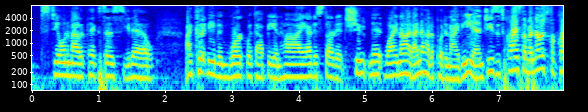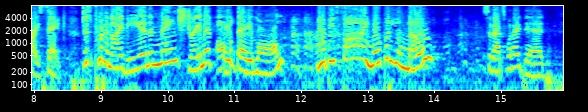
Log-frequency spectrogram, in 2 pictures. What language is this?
English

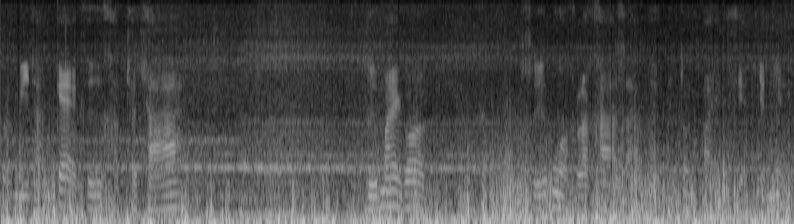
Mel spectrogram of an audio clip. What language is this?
Thai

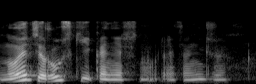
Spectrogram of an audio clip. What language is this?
Russian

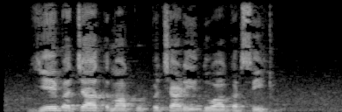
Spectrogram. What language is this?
Gurgula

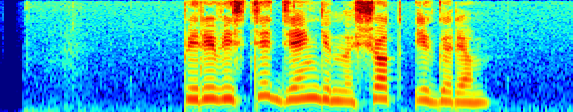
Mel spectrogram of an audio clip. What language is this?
Russian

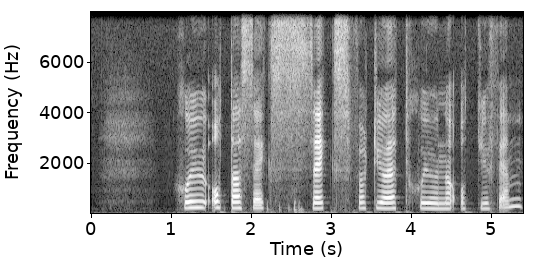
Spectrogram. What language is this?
Swedish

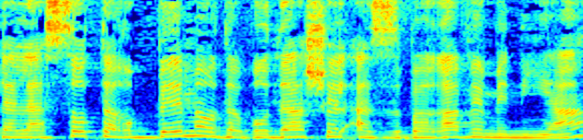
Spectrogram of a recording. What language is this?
Hebrew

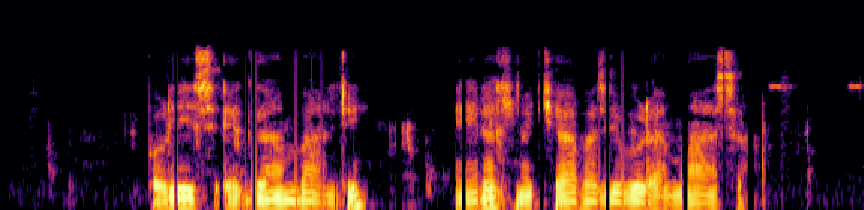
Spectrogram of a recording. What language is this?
Ganda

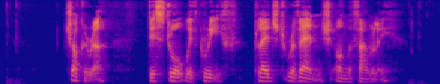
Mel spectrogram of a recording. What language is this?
English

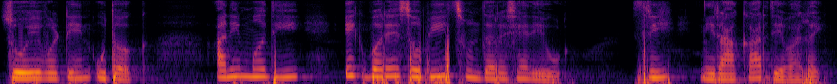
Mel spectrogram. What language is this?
Konkani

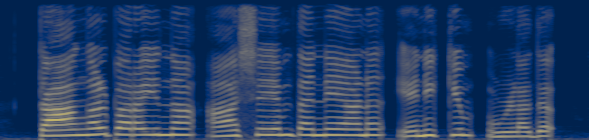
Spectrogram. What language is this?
Malayalam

